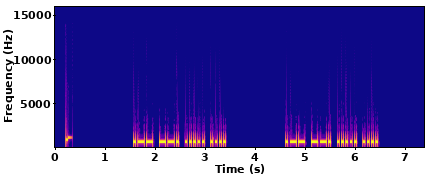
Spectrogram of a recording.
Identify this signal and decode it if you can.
Morse code, heard as a keyed tone, about 28 wpm, 700 Hz. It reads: WG5H WG5H
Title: Call Signs Repeated 3x - 28wpm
